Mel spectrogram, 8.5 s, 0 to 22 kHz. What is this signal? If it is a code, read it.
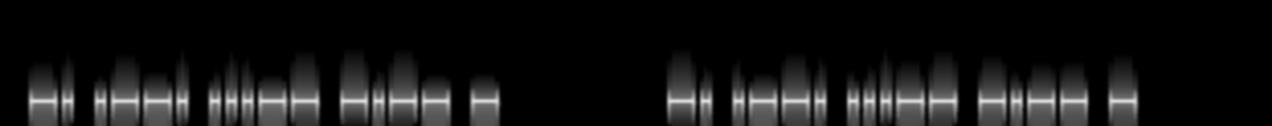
Morse code, heard as a keyed tone, about 22 wpm, 700 Hz. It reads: NP3YT NP3YT
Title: USA Call Signs - 5 Characters - Repeated 2x - 22wpm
